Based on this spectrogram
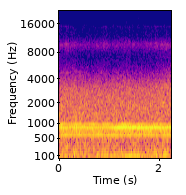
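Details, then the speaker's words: Stand fan after replacing worn, wobbly bushing, tested on speeds one and two: soft steady hum with one faint constant tone, no rattle or scraping; loud noise gone, runs smooth and quiet. "Wala na. Wala na yung ingay. Okay. Okay. Wala ng ingay."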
